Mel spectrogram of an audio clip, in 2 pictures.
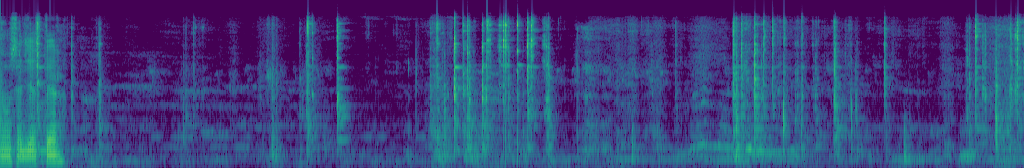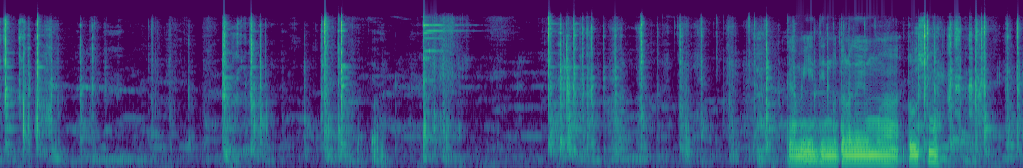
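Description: Plastic and metal parts click and rattle under a hand.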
